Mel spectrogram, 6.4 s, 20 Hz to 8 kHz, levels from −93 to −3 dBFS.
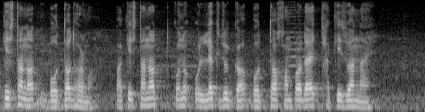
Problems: constant background noise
